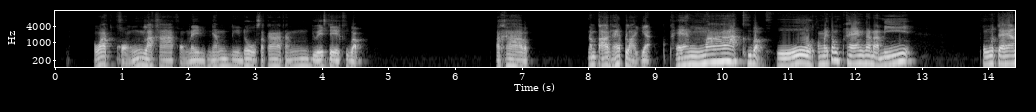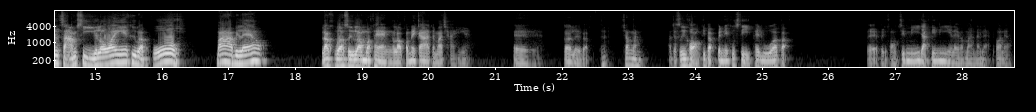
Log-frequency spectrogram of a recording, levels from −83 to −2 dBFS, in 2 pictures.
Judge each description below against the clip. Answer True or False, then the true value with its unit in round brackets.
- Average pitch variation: False (8.2 semitones)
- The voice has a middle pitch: False (110 Hz)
